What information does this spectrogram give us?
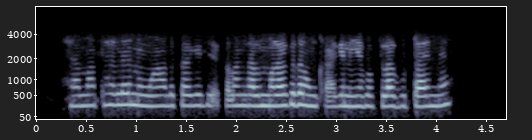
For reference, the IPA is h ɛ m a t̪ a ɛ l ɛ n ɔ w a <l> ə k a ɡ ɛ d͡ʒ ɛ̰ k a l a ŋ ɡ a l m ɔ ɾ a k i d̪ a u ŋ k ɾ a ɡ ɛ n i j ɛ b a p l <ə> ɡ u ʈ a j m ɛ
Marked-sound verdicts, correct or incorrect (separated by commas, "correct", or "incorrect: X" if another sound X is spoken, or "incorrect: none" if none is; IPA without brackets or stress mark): correct, incorrect: a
